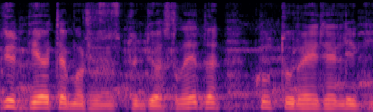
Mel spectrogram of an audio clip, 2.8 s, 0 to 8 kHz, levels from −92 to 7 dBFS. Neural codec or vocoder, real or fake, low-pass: codec, 16 kHz, 4 kbps, FunCodec, trained on Chinese and English, 50 frames a second; fake; 7.2 kHz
